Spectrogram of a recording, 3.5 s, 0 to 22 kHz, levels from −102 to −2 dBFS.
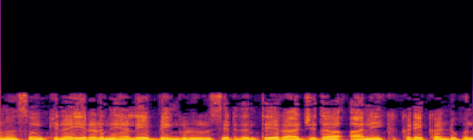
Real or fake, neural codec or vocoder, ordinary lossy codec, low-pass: fake; vocoder, 22.05 kHz, 80 mel bands, Vocos; none; 7.2 kHz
